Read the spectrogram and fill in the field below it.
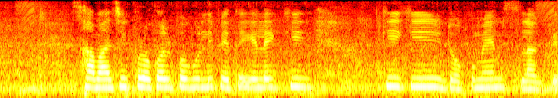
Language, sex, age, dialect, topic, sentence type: Bengali, female, 18-24, Western, banking, question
